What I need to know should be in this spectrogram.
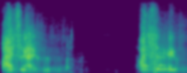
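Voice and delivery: high calling out, fading away; distant desperate cries. Acted. Captain calling back as he flees the mountain. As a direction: cry the name into the distance. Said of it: "you hear him".

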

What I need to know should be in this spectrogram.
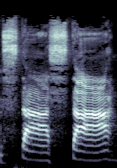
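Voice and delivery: slow, stretched Boston "Sta Sta"; mock Boston vowels; Boston accent. Shown as a demonstration. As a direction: drop the r's like a Bostonian. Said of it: "That's how they say it in Boston".

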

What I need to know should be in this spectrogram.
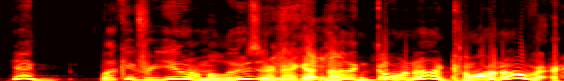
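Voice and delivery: high, quick, over-keen voice; mock eager loser. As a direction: overdo the eagerness to have company. Acts out his eager invitation.

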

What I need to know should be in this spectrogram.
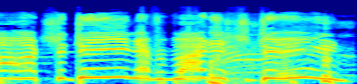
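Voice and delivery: very high, hammed-up old-time announcement; throwback voice. Host playing bystanders spotting the dean, high throwback voice. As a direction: hail the dean in mock alarm. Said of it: "that was my throwback voice".

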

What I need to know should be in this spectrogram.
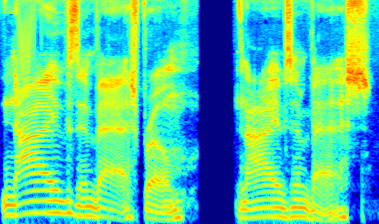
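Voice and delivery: slow, drawn-out names; savoring names. Real, not acted. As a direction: linger on each name in awe. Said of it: "savoring favorite characters' names".

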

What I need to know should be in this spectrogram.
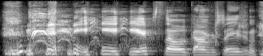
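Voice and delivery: high, loud, talking through laughter; can barely get it out for laughing. Real, not acted. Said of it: "laughing while telling".

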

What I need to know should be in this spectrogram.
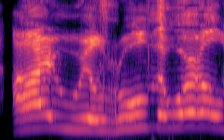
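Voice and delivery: slow, high, villainous boast; megalomaniac rant. Acted. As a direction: declare it slowly like a villain. Baby boasting about hands.

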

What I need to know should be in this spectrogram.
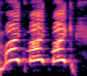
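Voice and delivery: very high, panicked calling of a name; woman calls for her friend in the dark basement, very high; imitated screaming. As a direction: shriek the name in terror, imitating. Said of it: "she didn't sound like that, but ... a lot more girly".

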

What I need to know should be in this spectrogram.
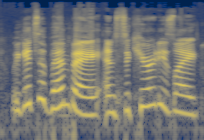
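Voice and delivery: ordinary talk, nothing marked

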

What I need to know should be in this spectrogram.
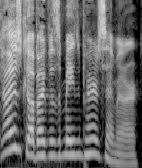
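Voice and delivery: high, very fast gush; imitating excited lady. Lady at Costco sharing her seminar find, imitated excitement. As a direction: rattle it off like breathless good news.

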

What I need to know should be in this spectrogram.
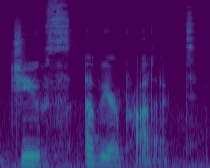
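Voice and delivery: hushed, slow "juice of your product."; whispered. Shown as a demonstration. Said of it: "I like that he says".

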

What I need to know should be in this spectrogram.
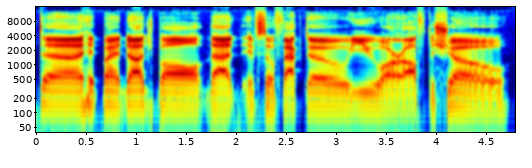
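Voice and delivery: booming game show host; disguised voice. Acted. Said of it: "this is Jeff Probst with my disguised voice again".

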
